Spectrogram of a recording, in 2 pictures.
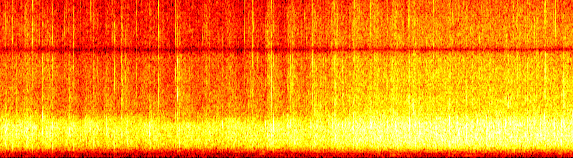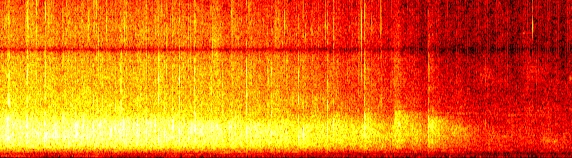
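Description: A large audience applauding, the clapping swelling in the middle and then fading away toward the end.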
